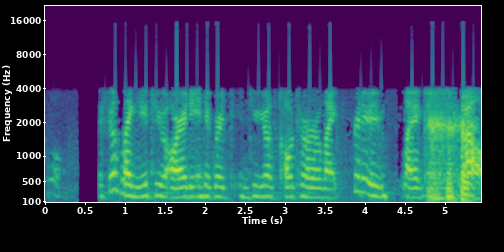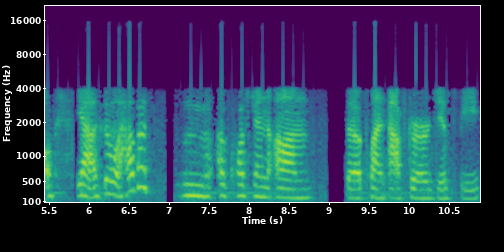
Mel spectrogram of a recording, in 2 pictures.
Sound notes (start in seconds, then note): 4.7 laugh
